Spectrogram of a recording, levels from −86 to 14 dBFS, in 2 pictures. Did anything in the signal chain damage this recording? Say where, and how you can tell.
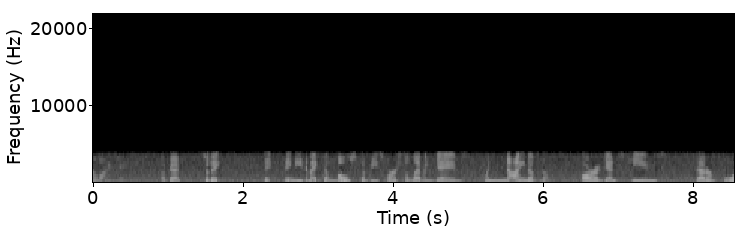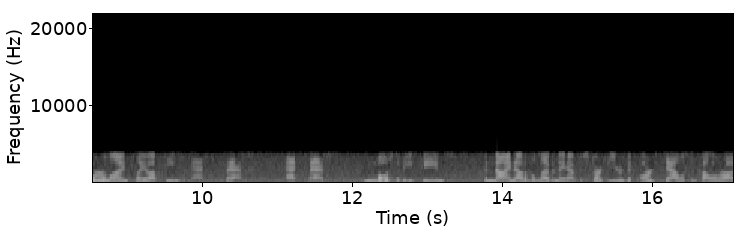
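No, nothing in the chain damaged this speech: the room noise sits about 17 dB below the voice as part of the original recording, and the AMR narrowband mobile codec at 12.2 kbps limits the band to below 4 kHz and leaves only light coding texture, with no dropouts, clipping or other breaks.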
